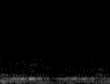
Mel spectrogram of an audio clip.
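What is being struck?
Nothing is struck.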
